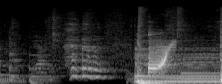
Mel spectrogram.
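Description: Background music with an edited-in cartoon sound effect: a sudden quick rising whistle-like glide about one and a half seconds in, after which the music comes in louder with a steady bass.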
